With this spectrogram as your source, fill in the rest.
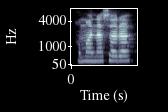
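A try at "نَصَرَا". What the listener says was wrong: Nasara, like a little bit longer.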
